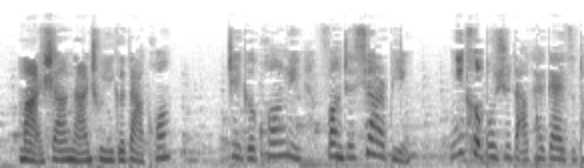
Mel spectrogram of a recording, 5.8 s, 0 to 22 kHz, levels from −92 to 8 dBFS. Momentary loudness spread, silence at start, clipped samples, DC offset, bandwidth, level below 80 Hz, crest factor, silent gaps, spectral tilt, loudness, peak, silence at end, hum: 12 LU; 0 s; under 0.1%; under 0.1%; 12.5 kHz; -54 dBFS; 20 dB; none; -3 dB/octave; -27 LUFS; -8 dBFS; 0 s; none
